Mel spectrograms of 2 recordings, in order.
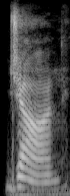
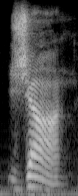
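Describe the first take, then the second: First: The J is hard and short. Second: The J is soft, like a French J. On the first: The speaker calls it right. "the J is is pretty uh, tough and it's short" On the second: The speaker calls it wrong. "a very French way to pronounce that"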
